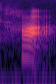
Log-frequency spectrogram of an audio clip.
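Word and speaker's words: ห้า: lot because in thai the number five is pronounced ha so they're really just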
